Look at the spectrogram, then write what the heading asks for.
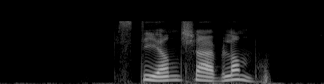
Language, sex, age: Norwegian, female, 23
